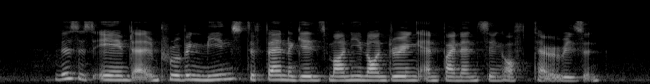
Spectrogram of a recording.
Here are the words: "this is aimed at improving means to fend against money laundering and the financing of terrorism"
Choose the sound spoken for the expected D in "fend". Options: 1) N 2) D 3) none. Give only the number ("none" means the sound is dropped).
2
